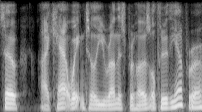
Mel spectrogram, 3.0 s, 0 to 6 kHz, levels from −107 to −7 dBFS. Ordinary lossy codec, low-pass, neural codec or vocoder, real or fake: Opus, 64 kbps; 5.4 kHz; none; real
